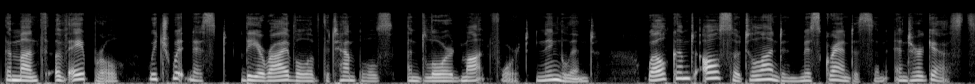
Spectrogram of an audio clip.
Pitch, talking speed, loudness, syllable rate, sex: 185 Hz, 155 wpm, -18 LUFS, 4.5 syllables/s, female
